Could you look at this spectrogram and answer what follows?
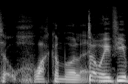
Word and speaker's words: guacamole: he said it wrong if you pronounce it in the Spanish way of saying it it is wacamole so if you pronounce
